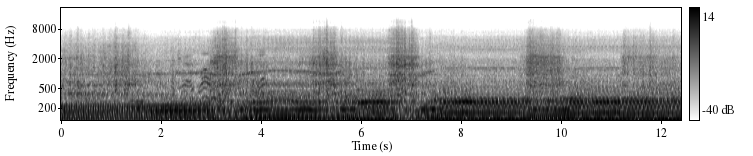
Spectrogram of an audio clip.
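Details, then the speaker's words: Subaru WRX on jack stands, in first and second gear with no load: engine running steady with repeated harsh grinding bursts as gears engage, rear wheels spinning; clutch or transmission suspected, unconfirmed. "Alright, so like with the when I went through first and second, it grinded."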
